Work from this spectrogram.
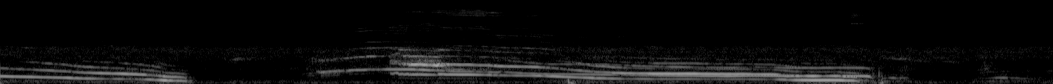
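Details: Flat-nosed cat meeting a peak-nosed cat for the first time at home, producing three long, wailing, falling yowls, each lasting roughly two to five seconds, separated by short pauses with faint background hiss.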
